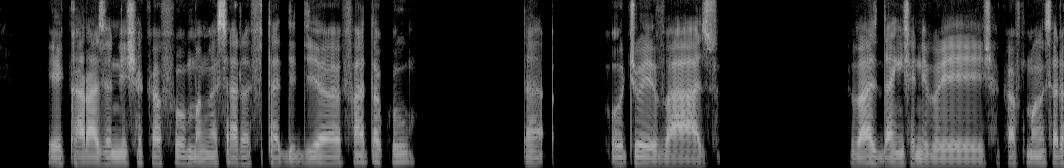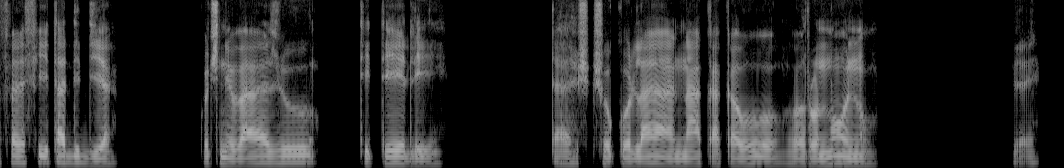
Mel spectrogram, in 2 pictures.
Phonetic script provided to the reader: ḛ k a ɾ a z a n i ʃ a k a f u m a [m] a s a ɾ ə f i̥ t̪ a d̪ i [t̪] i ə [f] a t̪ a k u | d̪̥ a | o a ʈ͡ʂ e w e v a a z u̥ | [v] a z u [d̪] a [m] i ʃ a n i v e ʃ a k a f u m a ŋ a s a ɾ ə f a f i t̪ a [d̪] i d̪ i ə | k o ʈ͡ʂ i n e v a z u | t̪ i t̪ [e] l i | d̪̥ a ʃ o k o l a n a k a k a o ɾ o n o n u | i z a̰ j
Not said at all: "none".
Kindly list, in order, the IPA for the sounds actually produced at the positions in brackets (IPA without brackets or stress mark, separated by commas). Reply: ŋ, d̪, f, v, d̪, ŋ, d̪, e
